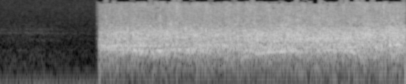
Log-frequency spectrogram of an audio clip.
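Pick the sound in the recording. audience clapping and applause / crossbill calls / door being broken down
audience clapping and applause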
